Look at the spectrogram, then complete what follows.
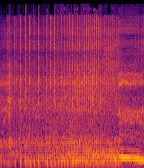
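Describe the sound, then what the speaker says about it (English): A lawnmower engine in a radio advert sputters with a rapid pulsing chug, then settles into a steadier running drone toward the end. "There's only one place you'll hear lawnmowers this far from land"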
